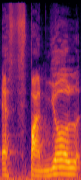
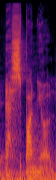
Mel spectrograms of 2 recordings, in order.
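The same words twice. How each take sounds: First: The s is pronounced as a th sound. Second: The s is pronounced as an s sound. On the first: The speaker calls it wrong. "you definitely would not say español" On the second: The speaker calls it right. "you'd say español"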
